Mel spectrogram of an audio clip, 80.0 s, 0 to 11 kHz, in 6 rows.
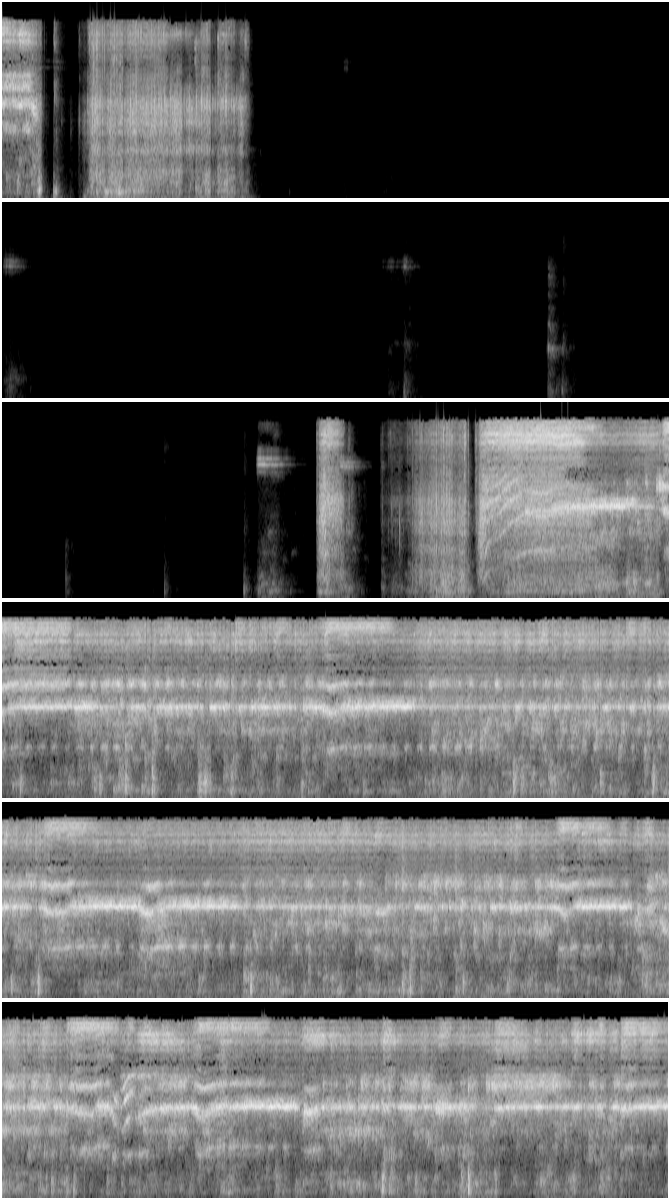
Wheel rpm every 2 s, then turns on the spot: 50, 30, 10, 0, 0, 0, 0, 0, 0, 0, 0, 0, 0, 0, 0, 0, 10, 10, 160, 230, 230, 230, 230, 230, 230, 230, 230, 230, 230, 240, 230, 230, 230, 230, 200, 230, 230, 230, 230, 230.
0-6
